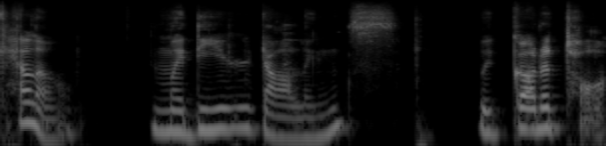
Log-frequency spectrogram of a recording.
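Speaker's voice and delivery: put-on scary calm tone. Imagining how the listener will speak instead of yelling, mock scary calm tone. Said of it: "Even scarier than yelling".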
